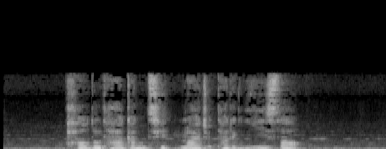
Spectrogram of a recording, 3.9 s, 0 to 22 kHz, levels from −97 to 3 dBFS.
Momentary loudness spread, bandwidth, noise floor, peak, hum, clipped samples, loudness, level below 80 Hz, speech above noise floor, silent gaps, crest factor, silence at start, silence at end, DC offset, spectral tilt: 6 LU; 11.5 kHz; -51 dBFS; -10 dBFS; none; under 0.1%; -26 LUFS; -56 dBFS; 26 dB; none; 16 dB; 0.4 s; 0.15 s; under 0.1%; -5 dB/octave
